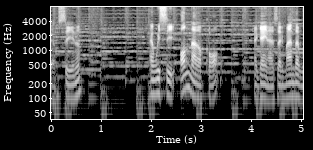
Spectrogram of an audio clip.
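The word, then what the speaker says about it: 女の子: Be careful that the accent is on the on na is accent on the last syllable on its own and is kept here. So it's an exception despite that the following possessive particles. So on na no ko, the accent is on the na.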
